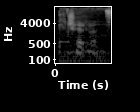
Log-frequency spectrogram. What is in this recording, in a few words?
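"Cielo", Italian, female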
